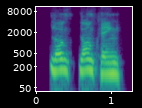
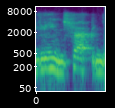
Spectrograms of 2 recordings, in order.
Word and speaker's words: Linköping: But the correct Swedish pronunciation would be Linköping University. – Linköping.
